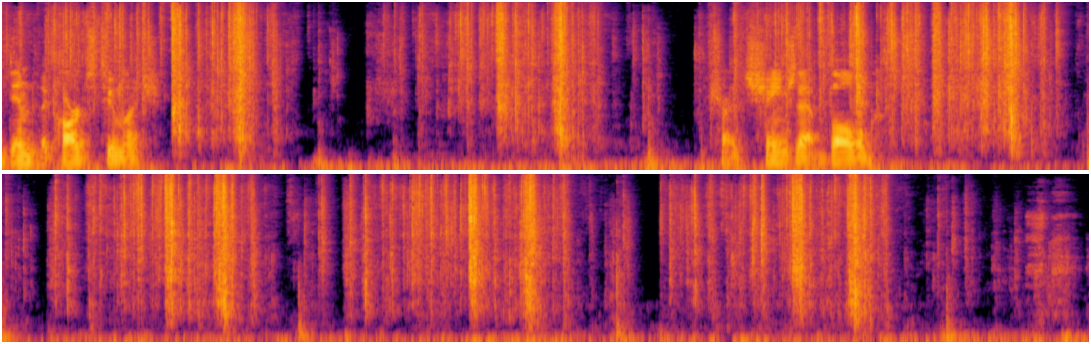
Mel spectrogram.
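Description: Foil card packs crinkle and tear open.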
